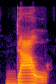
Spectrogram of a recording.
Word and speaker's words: Tao: Oh, Tao is the dough? Is that I'm supposed to say, or Dow? Dow. Got it. Not a hard T.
